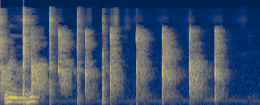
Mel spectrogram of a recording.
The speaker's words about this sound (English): Round of applause for everybody involved in that, man.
